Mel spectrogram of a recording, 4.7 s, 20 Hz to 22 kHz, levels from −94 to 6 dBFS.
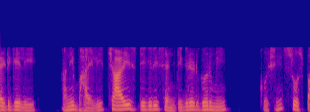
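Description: At 2.07 to 2.11 s, between "गेली आनी भायली चाळीस" and "डिग्री सेंटीग्रेड गर्मी", the speech shows VoIP packet loss concealed by the speech codec. The Speex decoder bridges the gap by extending its last pitch and filter, which fits a single lost 20 ms frame. The result is a brief stretched smear with the level sagging before normal speech resumes.

From 3.80 to 4.27 s, after "चाळीस डिग्री सेंटीग्रेड गर्मी", there is a sudden gain jump. Speech and background noise drop together by about 6 dB and then step back up, likely from a gain change applied without a ramp. Within this quieter stretch, at 4.03 to 4.06 s, a second concealed packet loss of about 20 ms produces the same short, fading extrapolation.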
